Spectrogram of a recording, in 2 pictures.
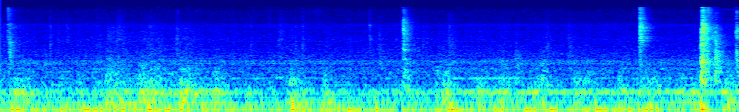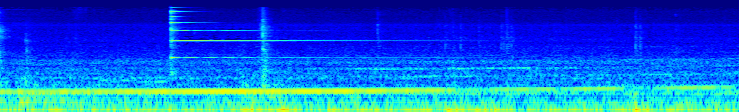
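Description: NS ICM electric train running on the track, heard inside the driver's cab: a steady low rumble with a motor hum that rises slightly in pitch in the last few seconds as the train picks up speed. A few sharp clicks and knocks come through it, and a single short bell-like chime rings about nine seconds in.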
